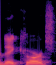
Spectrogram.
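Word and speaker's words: Descartes: Okay, new channel member Daycart's Droid. Uh and see notice I pronounced it correctly because I know I know who Decart is.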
